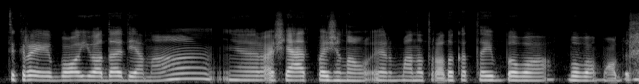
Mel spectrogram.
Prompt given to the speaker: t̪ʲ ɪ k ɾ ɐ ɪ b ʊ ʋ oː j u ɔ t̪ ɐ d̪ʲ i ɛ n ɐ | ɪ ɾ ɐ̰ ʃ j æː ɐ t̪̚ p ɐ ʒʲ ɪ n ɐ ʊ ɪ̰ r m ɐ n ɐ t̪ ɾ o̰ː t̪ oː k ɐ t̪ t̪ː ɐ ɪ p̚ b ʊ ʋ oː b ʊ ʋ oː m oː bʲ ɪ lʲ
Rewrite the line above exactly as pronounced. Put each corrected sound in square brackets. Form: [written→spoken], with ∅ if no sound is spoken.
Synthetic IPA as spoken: t̪ʲ ɪ k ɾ ɐ ɪ b ʊ ʋ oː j u ɔ [t̪→d̪] ɐ d̪ʲ i ɛ n ɐ | ɪ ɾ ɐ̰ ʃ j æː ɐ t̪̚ p ɐ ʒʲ ɪ n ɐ ʊ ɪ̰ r m ɐ n ɐ t̪ ɾ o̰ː [t̪→d̪] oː k ɐ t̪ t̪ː ɐ ɪ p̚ b ʊ ʋ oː b ʊ ʋ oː m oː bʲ ɪ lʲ

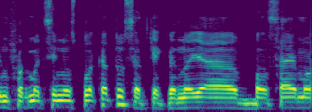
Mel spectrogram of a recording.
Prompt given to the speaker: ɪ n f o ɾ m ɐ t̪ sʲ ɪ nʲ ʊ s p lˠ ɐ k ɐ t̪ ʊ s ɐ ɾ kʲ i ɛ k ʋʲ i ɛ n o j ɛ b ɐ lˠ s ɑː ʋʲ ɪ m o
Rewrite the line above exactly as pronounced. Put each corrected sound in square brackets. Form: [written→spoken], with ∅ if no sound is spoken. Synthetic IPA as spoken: ɪ n f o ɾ m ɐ t̪ sʲ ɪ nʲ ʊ s p lˠ ɐ k ɐ t̪ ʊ s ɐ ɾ kʲ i ɛ k ʋʲ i ɛ n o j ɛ b ɐ lˠ s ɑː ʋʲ ɪ m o

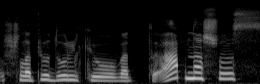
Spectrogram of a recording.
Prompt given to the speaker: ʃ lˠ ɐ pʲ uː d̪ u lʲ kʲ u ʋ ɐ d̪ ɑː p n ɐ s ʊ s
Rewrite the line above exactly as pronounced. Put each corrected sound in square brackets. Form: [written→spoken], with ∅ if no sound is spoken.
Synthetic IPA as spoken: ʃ lˠ ɐ pʲ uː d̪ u lʲ kʲ u ʋ ɐ [d̪→t̪] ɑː p n ɐ [s→ʃ] ʊ s

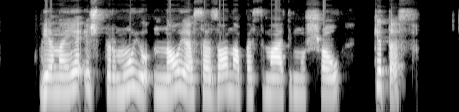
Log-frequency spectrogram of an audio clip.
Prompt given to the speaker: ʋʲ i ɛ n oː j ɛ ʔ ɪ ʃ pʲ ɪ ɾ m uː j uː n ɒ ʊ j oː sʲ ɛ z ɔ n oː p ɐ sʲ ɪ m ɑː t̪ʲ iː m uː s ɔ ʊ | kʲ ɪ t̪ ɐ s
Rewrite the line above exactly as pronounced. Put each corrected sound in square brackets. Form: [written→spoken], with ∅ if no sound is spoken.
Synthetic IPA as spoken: ʋʲ i ɛ n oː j ɛ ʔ ɪ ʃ pʲ ɪ ɾ m uː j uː n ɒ ʊ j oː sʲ ɛ z ɔ n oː p ɐ sʲ ɪ m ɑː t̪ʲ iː m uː [s→ʃ] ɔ ʊ | kʲ ɪ t̪ ɐ s

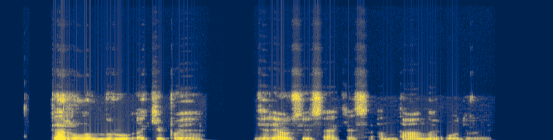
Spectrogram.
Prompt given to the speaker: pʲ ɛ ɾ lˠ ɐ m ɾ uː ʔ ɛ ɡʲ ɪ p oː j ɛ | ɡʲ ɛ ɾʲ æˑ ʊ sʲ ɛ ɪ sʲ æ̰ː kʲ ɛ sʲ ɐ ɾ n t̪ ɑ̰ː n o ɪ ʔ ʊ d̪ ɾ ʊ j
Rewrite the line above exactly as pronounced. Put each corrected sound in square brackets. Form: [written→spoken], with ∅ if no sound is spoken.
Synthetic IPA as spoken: pʲ ɛ ɾ lˠ ɐ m ɾ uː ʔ ɛ [ɡʲ→kʲ] ɪ p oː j ɛ | ɡʲ ɛ ɾʲ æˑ ʊ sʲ ɛ ɪ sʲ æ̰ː kʲ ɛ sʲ ɐ [ɾ→∅] n t̪ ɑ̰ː n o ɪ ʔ ʊ d̪ ɾ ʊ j

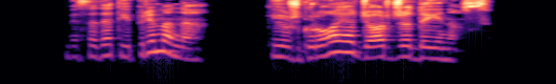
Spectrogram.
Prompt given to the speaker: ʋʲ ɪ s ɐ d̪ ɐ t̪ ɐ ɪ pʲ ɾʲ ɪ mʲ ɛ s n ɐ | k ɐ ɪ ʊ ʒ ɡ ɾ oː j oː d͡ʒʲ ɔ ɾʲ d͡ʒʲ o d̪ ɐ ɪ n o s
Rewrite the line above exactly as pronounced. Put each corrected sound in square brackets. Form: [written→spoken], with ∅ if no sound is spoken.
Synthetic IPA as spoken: ʋʲ ɪ s ɐ d̪ ɐ t̪ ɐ ɪ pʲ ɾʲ ɪ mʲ ɛ [s→∅] n ɐ | k ɐ ɪ ʊ ʒ ɡ ɾ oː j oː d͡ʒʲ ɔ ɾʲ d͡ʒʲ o d̪ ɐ ɪ n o s

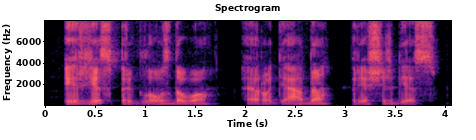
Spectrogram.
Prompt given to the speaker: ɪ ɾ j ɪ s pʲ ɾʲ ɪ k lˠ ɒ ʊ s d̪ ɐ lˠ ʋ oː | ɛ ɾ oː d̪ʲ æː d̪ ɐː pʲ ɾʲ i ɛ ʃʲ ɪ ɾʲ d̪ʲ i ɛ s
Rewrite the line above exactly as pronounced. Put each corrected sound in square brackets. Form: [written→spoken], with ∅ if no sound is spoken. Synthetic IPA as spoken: ɪ ɾ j ɪ s pʲ ɾʲ ɪ k lˠ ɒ ʊ [s→z] d̪ ɐ [lˠ→∅] ʋ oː | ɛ ɾ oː d̪ʲ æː d̪ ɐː pʲ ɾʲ i ɛ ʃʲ ɪ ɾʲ d̪ʲ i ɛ s

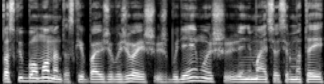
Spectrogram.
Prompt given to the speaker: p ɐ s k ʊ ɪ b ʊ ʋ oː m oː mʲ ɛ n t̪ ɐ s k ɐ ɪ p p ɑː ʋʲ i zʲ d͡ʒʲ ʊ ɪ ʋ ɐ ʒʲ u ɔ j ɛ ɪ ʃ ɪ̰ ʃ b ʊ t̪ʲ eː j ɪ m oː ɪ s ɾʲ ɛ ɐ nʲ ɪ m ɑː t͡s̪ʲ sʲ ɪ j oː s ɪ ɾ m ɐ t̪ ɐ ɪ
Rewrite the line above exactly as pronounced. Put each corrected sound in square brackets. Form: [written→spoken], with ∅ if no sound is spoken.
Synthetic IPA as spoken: p ɐ s k ʊ ɪ b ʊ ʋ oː m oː mʲ ɛ n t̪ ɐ s k ɐ ɪ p p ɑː ʋʲ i zʲ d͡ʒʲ ʊ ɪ ʋ ɐ ʒʲ u ɔ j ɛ ɪ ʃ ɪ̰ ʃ b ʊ [t̪ʲ→d̪ʲ] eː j ɪ m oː ɪ [s→ʃ] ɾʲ ɛ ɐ nʲ ɪ m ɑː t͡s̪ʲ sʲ ɪ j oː s ɪ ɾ m ɐ t̪ ɐ ɪ

